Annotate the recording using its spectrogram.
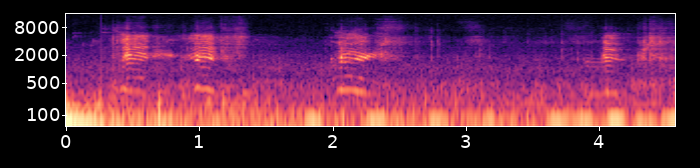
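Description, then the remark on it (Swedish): A seal gives a series of short, voice-like "oj" calls, about five in all, spaced unevenly over a steady low rumble of background noise. “Har ni sett den där jättegulliga eh, videon av en säl som bara Oj!”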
